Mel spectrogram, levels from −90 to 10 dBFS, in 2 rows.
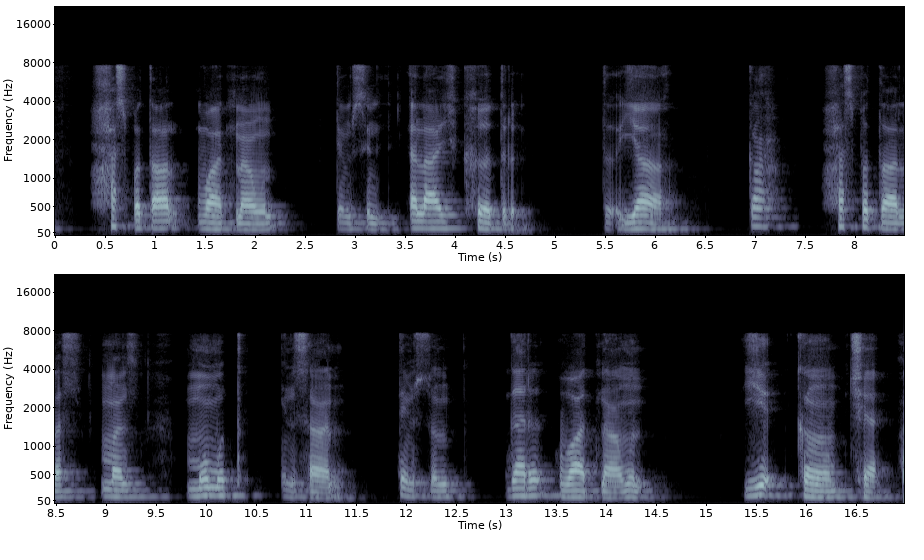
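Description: No technical faults occur at any point in this speech, which comes through a call link that carries nothing above 8 kHz.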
